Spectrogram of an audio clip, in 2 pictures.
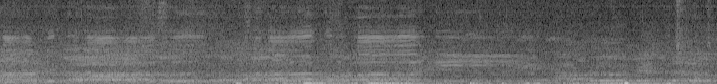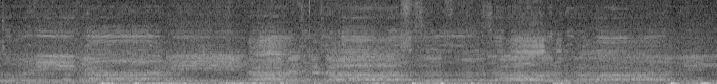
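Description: A congregation of men chanting a Sikh devotional chant in unison, with irregular low thumps underneath.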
